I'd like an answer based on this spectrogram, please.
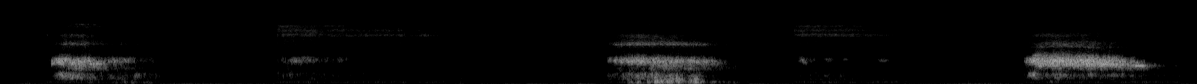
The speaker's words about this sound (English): Now you're going to pull your nose down like that and breathe in that way.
